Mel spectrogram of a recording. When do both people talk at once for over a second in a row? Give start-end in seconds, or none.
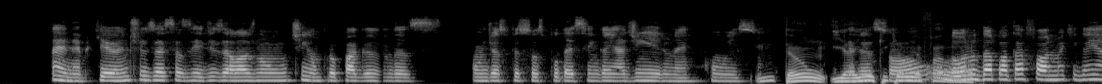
8.4-9.8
